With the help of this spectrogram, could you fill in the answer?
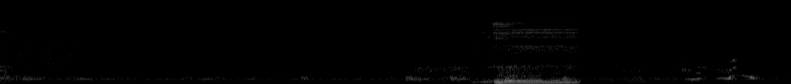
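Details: Sleeping Dobermann named Khan, snoring like a person: quiet breaths, then a single loud, rough, buzzing snore of under a second, followed by faint snuffles, over a constant low indoor hum.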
